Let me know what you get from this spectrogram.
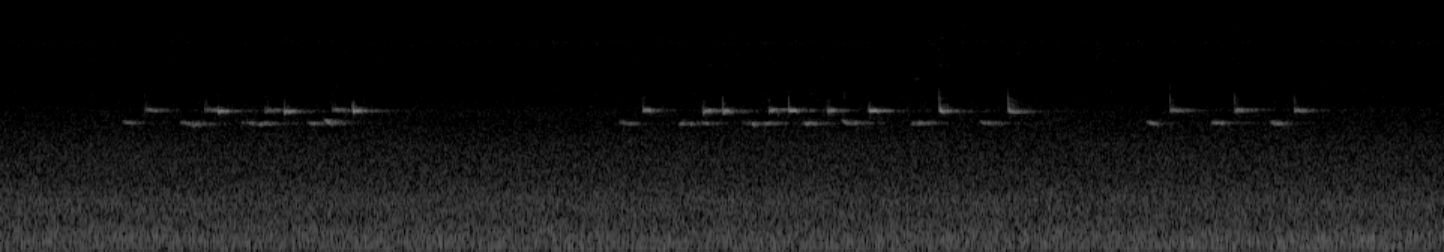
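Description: A small songbird chirping faintly in three short bouts of quick, high notes, each note paired with a slightly lower one.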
